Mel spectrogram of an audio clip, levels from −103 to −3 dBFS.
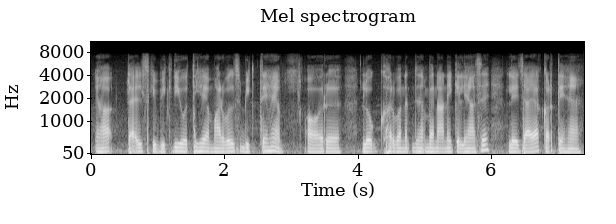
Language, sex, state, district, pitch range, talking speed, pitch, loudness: Maithili, male, Bihar, Samastipur, 100-110 Hz, 195 wpm, 105 Hz, -18 LUFS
